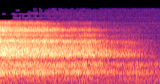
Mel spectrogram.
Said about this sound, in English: I'm going to encourage you to take a deep breath in through your nose, out through your mouth like through a straw.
